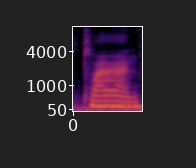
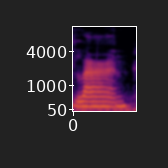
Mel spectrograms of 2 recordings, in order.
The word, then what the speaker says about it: plan: The word for already in our language is plan, sometimes pronounced as lan.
